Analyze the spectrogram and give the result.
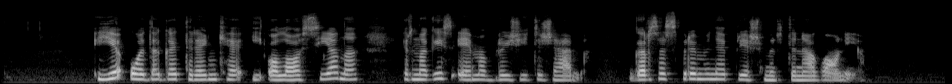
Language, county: Lithuanian, Vilnius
